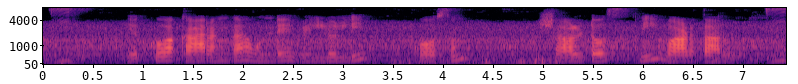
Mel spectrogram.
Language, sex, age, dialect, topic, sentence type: Telugu, male, 18-24, Central/Coastal, agriculture, statement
